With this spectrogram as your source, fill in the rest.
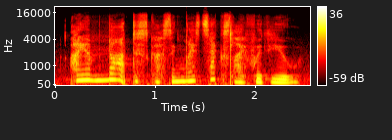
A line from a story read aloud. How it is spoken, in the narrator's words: she hissed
